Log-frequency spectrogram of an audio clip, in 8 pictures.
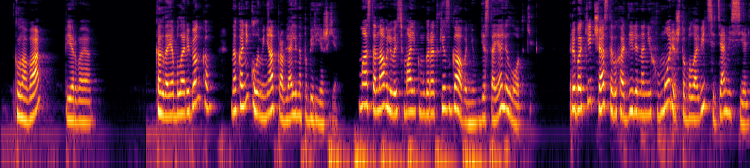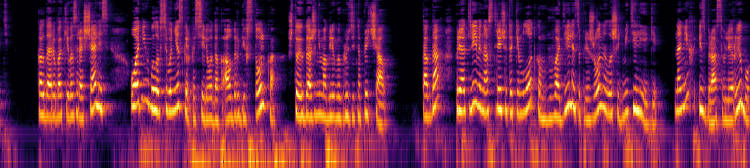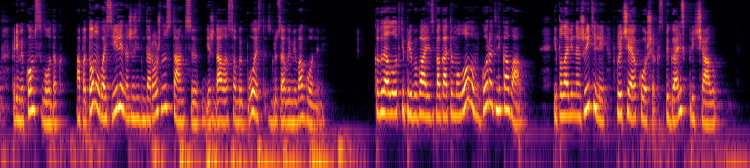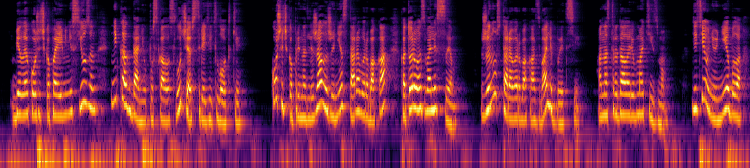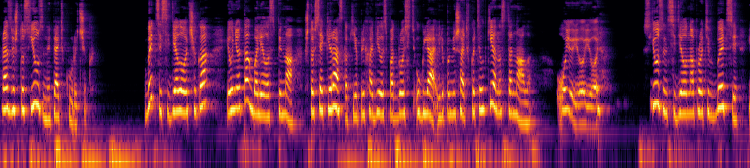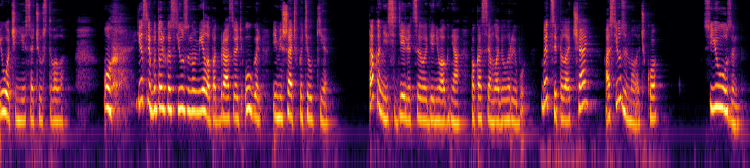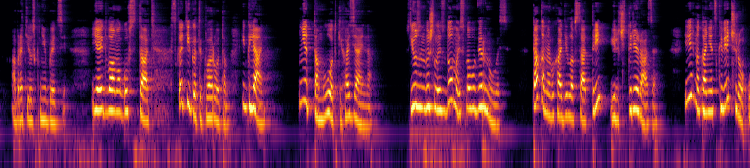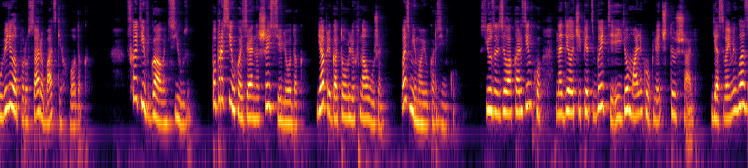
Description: Аудиокнига Сказка о поросёнке Робинсоне | Библиотека аудиокниг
